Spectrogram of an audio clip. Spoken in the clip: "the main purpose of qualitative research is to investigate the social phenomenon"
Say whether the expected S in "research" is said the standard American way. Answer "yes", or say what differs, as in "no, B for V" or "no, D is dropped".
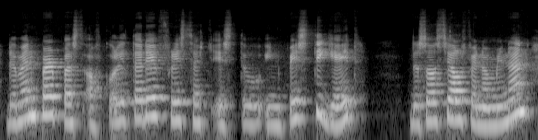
yes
